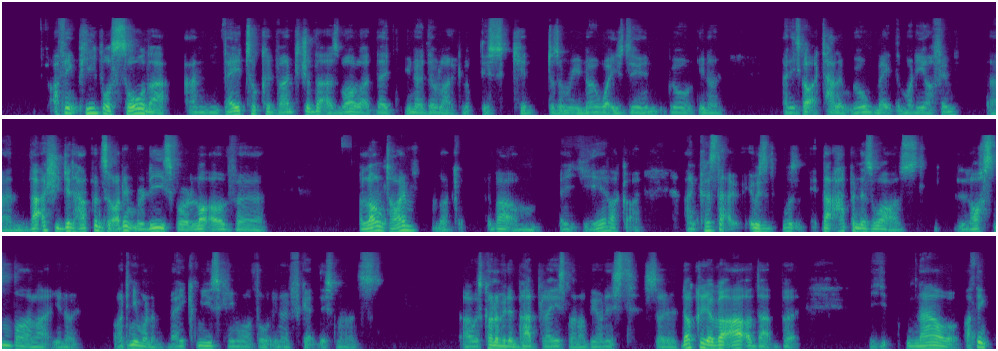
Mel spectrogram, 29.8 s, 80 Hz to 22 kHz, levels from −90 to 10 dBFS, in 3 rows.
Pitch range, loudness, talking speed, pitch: 85-115 Hz, -25 LUFS, 250 wpm, 95 Hz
